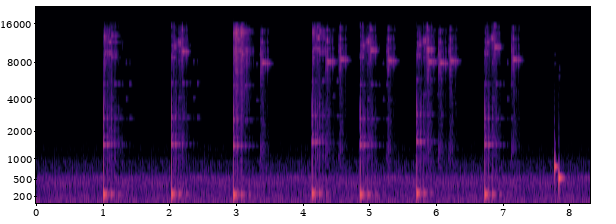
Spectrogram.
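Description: Short bright chimes ring out again and again.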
